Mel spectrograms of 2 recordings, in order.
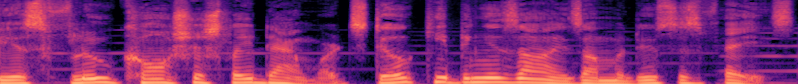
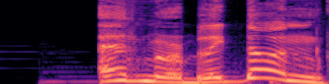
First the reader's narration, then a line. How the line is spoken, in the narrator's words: cried Quicksilver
